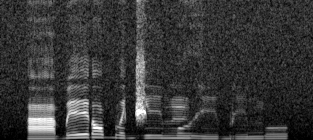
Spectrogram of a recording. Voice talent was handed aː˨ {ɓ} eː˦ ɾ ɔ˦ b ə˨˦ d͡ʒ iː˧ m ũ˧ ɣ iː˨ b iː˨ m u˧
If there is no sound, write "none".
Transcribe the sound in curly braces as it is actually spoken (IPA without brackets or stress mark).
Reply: ɓ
